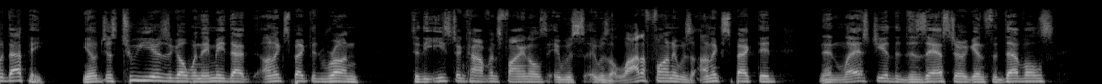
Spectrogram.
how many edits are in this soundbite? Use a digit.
0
